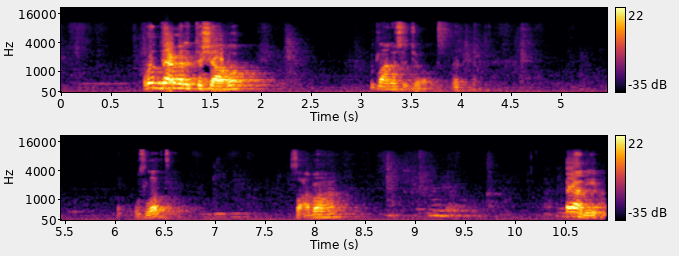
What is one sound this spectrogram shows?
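A man speaks calmly into a close microphone, in short phrases with pauses.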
